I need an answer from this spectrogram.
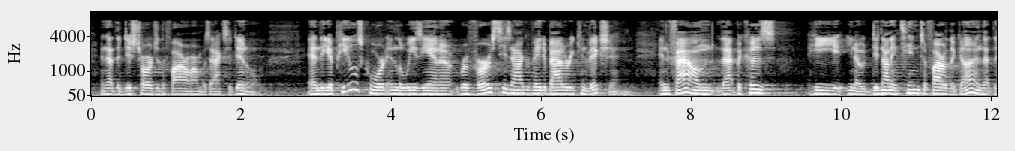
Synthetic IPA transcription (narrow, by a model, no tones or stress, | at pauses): ɨ̃nðɨt̪̚ðɨdɨst͡ʃʰɑɹd͡ʒʌvðəfaɪə˞ɑɹmwʌzæ̰ksɨdɛ̃ɾ̃l̩ˠ | ʔɨ̃nðiɨpʰilˠz̥kʰɔɹɾɨ̃nluiziæñɨɹɨvɜ˞st̚hɨzæɡɹɨveɪɾɨd̚bæɾə˞ikʰɨ̃ɱvɪkʃɨ̰̃n | ʔɨ̃nfãʊ̃nðɨt̚b̥ɨkʰʌz̥ | ijɨñoʊdɨdⁿnəɾɨ̃ntʰɛ̃ntʰɨfaɪə˞ðɨɡʌ̃nðɨt̪̚ðɨ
